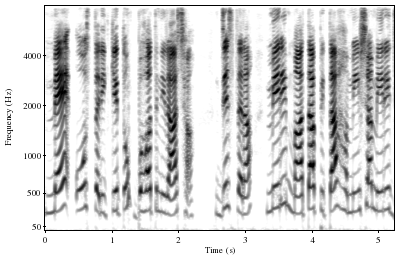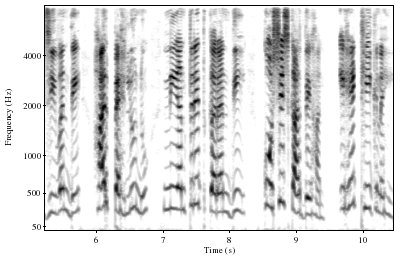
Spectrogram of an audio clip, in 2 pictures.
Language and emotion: Punjabi, angry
